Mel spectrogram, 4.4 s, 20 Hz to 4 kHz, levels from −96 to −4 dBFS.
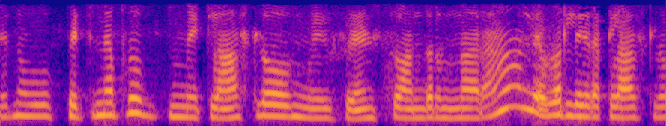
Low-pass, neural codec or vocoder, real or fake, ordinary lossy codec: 3.6 kHz; none; real; AAC, 24 kbps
